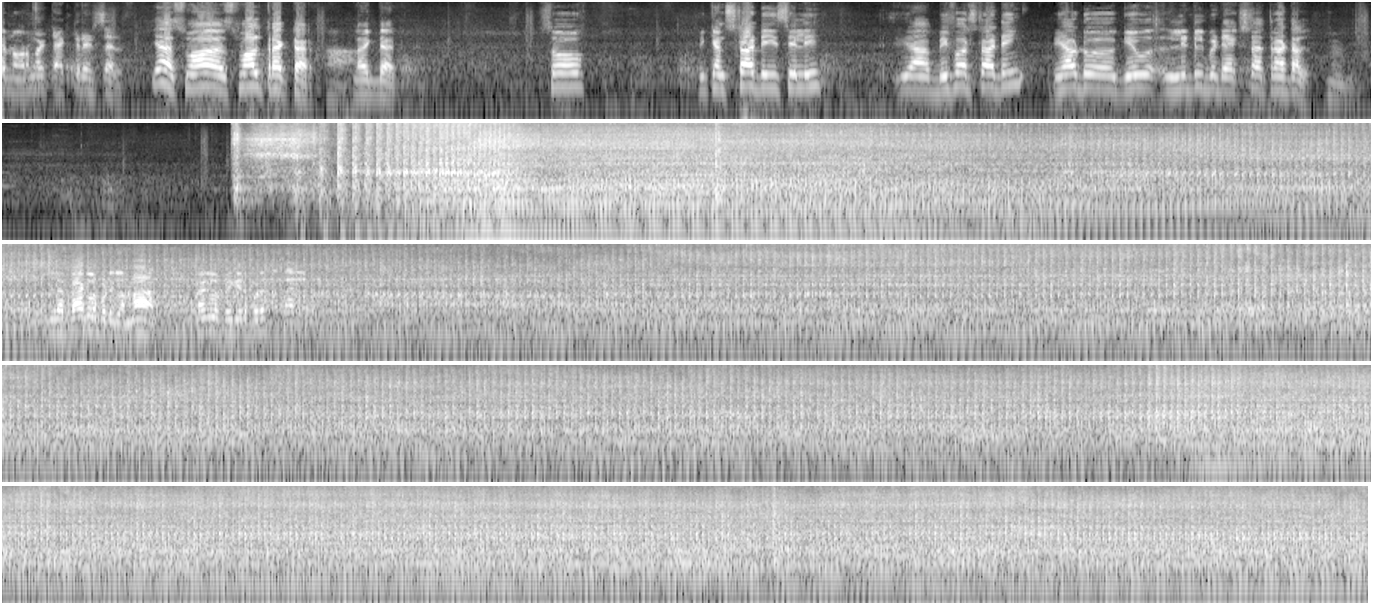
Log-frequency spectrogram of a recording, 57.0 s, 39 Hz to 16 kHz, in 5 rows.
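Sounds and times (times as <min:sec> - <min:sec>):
diesel engine clattering: 0:13.3 - 0:57.0.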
